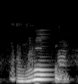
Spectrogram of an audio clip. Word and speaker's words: vous: See, And the next one is woo. yes, who, do not pronounce S.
